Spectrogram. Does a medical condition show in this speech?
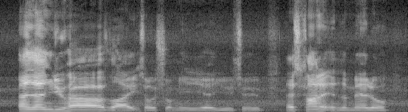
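Yes: tongue cancer surgery.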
